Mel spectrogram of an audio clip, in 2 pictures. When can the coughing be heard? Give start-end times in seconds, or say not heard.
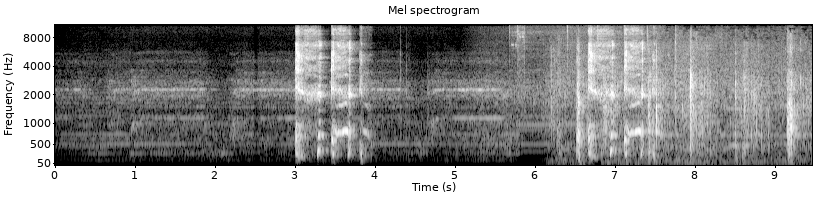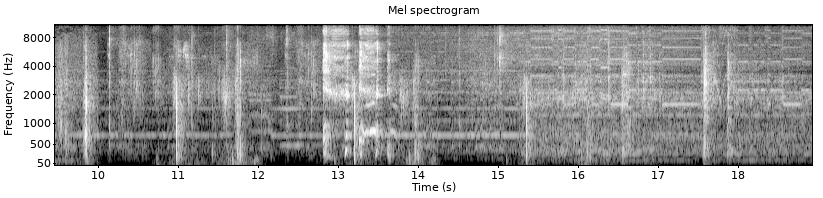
3.0-4.0, 6.7-7.7, 12.8-13.8.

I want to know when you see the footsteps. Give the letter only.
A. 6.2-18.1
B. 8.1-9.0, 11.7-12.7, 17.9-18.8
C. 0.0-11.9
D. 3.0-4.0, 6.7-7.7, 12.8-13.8
A.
